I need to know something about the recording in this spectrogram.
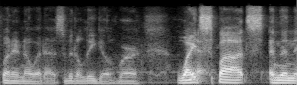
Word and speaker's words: vitiligo: so he claims that he has vertiligo i think is how it's pronounced uh vitiligo for okay i knew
